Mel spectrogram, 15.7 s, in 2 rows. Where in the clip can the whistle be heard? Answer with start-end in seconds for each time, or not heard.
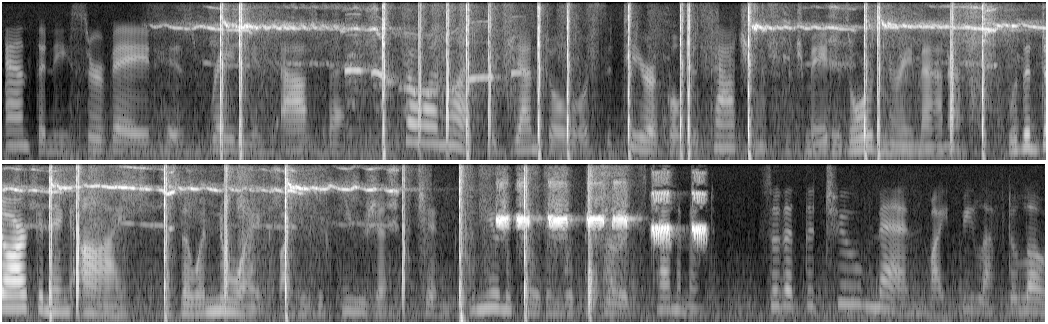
2.5-4.0, 11.5-13.2.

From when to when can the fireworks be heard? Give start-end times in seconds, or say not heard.
1.3-12.4.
